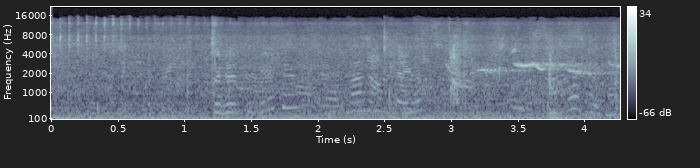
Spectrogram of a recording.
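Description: Indistinct chatter of passers-by on a park path, over a steady low rumble of city background, with a few sharp clicks.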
